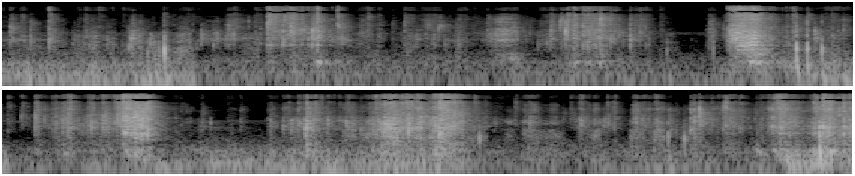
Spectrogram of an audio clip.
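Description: Christmas wrapping paper being torn and crumpled by hand as a present is unwrapped, in irregular rustling bursts, the loudest around the middle.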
